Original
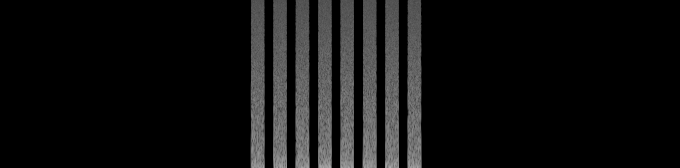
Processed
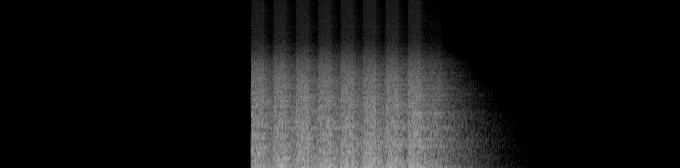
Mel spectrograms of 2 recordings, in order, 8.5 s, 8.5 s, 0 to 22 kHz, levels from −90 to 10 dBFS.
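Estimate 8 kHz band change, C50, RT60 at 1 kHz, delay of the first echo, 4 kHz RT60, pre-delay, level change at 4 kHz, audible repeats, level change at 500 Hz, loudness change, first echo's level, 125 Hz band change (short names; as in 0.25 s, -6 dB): -17.5 dB, 3.5 dB, 1.2 s, 0.258 s, 1.0 s, 3 ms, -0.5 dB, 1, +7.5 dB, +2.5 dB, -10.5 dB, +4.5 dB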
